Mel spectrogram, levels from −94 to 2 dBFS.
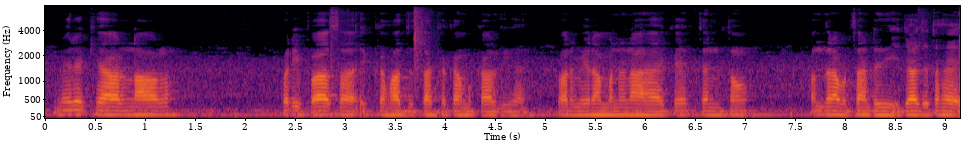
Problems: none marked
